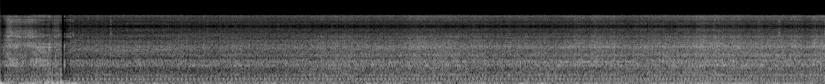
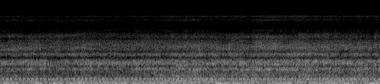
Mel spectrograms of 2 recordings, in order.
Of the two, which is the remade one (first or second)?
second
